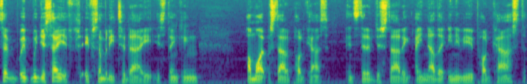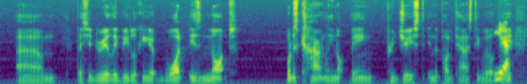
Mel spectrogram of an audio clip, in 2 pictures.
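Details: Adult man speaking; normal speech.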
